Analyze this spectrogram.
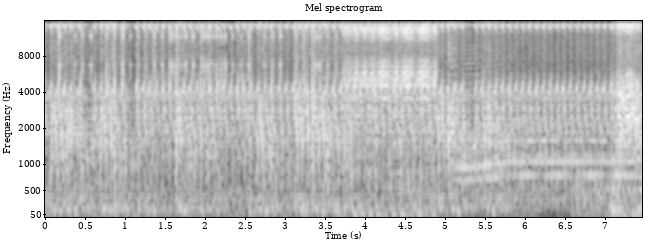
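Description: Rapid arcade gunfire rattles without pause.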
